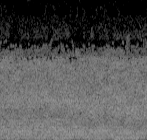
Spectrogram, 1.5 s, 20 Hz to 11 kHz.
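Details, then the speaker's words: Kogan 14,000 BTU portable reverse-cycle air conditioner cooling, room 27°C with 36°C outside, fan bumped to high: steady even rush of air, no rattle, tick or whine; not overly loud, running normally. "it's not overly loud like I could be comfortably sitting on the phone still with this in the background"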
